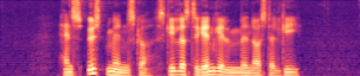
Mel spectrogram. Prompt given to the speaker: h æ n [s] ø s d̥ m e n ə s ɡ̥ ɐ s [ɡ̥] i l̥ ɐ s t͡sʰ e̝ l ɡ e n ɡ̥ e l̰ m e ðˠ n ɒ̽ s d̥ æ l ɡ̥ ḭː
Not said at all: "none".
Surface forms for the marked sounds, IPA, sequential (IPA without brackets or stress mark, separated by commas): s, ɡ̥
